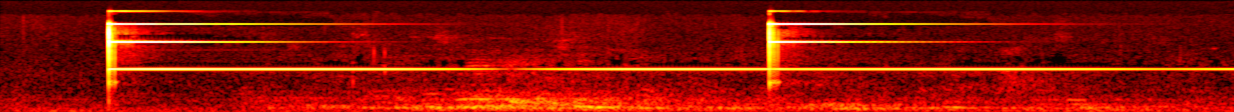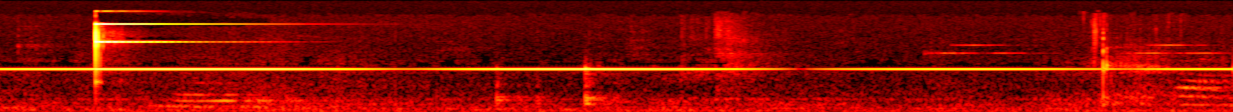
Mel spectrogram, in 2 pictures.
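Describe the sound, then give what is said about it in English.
A bright chime is struck three times a few seconds apart during a morning religious service, each strike ringing out into one long, clear sustained tone, with a faint low murmur of voices beneath it as people speak names aloud. “And as the chime rings, speak them aloud into the room so we can hold them with you.”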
